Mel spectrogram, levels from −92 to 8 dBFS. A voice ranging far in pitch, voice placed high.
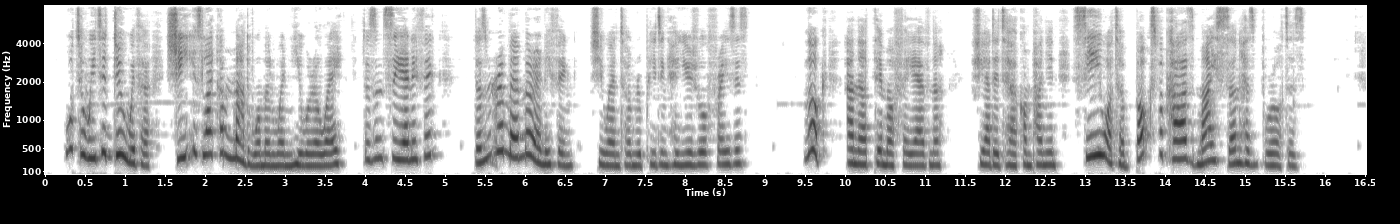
Yes: wide, 8.0 semitones; high, 235 Hz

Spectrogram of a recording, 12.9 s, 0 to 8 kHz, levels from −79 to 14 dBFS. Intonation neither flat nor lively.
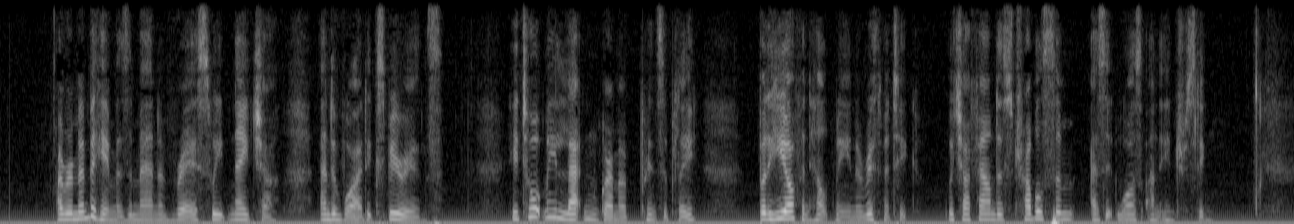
Yes: average, 3.7 semitones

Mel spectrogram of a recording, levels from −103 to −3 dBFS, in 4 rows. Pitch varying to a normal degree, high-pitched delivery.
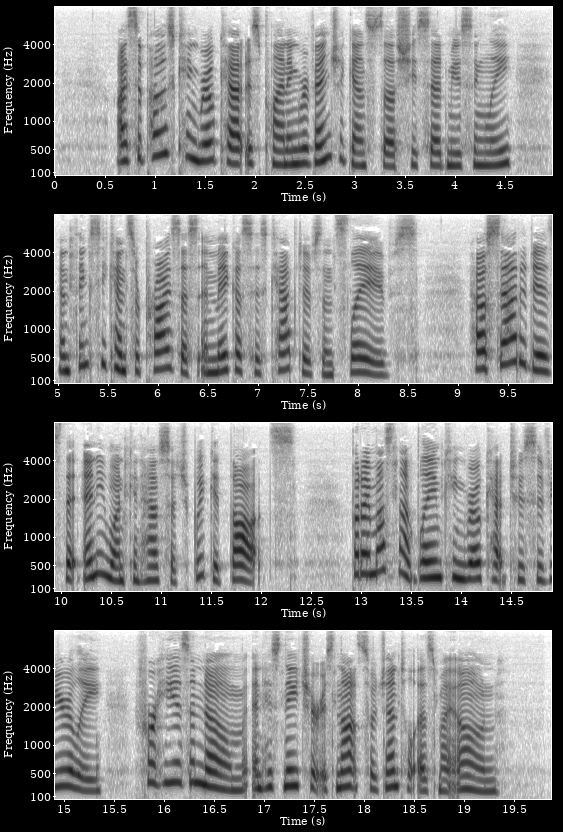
Yes: average, 4.2 semitones; very high, 270 Hz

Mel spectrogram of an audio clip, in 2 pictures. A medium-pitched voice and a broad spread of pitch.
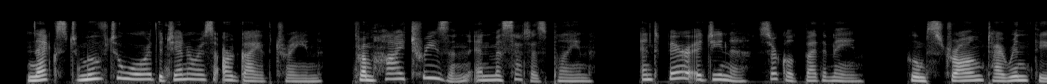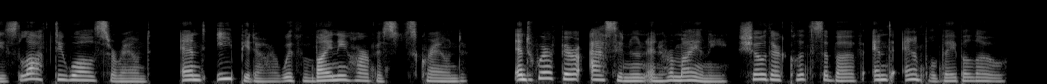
Yes: medium, 180 Hz; wide, 6.3 semitones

